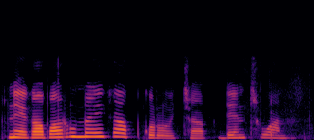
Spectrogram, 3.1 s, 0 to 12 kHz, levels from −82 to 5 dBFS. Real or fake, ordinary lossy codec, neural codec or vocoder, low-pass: fake; MP3, 64 kbps; codec, 16 kHz, 6 kbps, DAC; 7.2 kHz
